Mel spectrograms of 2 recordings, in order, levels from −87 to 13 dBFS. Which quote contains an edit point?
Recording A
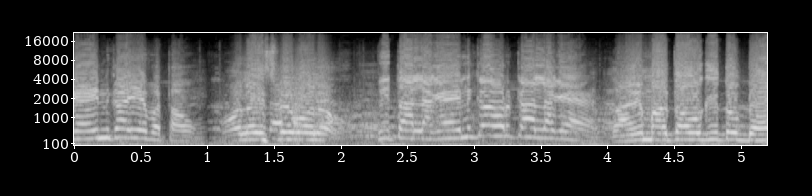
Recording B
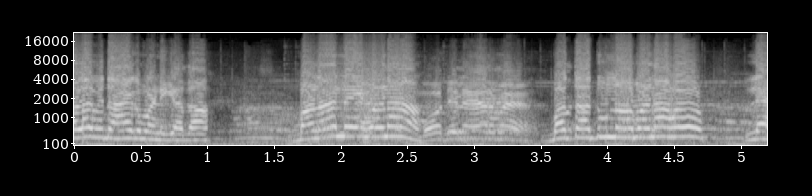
A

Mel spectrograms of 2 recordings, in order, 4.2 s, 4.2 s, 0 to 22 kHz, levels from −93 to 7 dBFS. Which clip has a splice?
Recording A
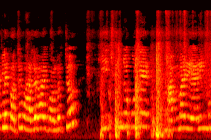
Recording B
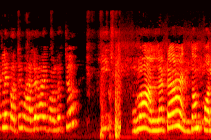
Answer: B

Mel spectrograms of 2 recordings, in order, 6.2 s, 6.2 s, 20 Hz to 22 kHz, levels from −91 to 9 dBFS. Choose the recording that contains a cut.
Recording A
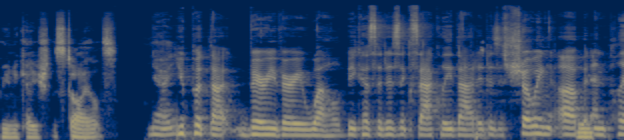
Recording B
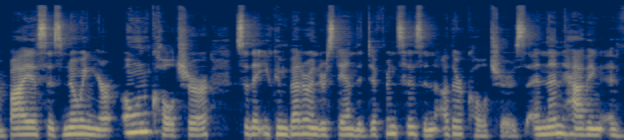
A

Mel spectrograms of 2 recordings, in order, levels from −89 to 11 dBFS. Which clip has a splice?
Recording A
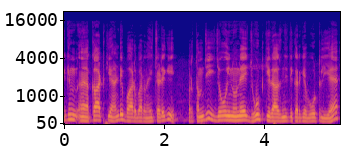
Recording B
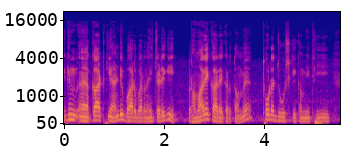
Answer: B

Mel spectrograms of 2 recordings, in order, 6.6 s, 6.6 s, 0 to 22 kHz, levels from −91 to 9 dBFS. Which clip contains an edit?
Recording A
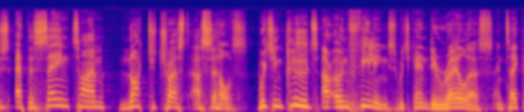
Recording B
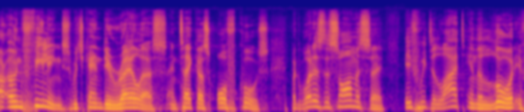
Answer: A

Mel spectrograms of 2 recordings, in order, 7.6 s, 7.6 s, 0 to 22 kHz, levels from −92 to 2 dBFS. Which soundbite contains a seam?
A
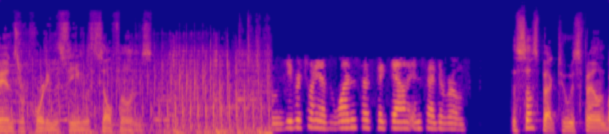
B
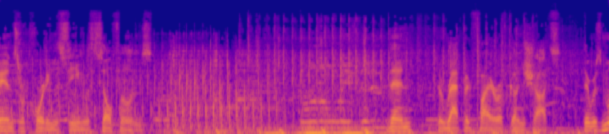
B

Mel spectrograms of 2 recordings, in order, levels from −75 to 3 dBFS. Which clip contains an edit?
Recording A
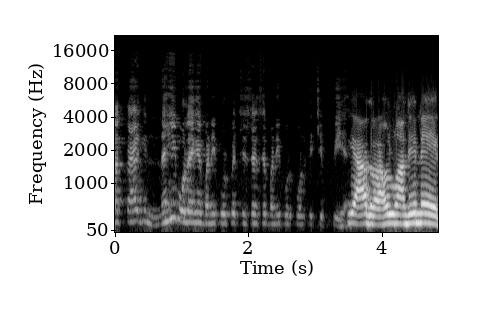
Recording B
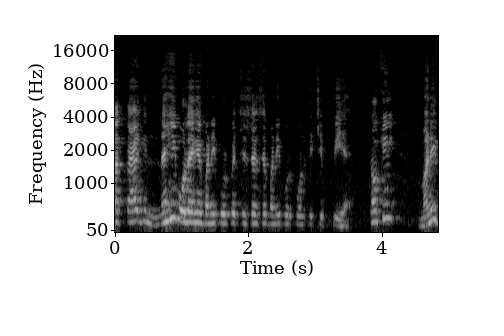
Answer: A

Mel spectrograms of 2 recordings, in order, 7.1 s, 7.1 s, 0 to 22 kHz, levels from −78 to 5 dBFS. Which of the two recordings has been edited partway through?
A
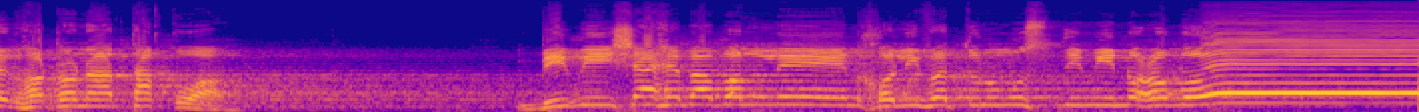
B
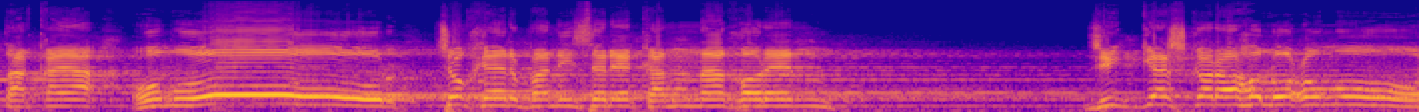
B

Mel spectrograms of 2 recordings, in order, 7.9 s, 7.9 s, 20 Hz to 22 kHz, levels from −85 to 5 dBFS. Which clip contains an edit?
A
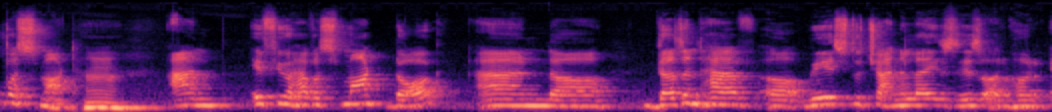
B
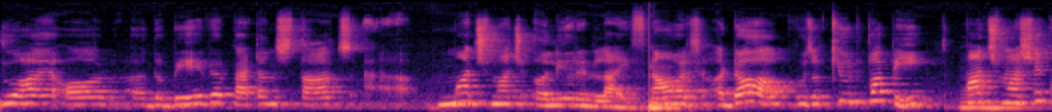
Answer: B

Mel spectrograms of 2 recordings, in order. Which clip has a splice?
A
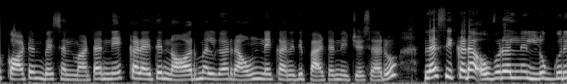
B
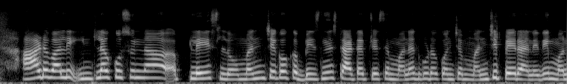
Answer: A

